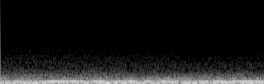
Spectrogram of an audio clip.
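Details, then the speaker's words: Car on factory-fitted Goodyear tyres, coasting off throttle on asphalt with all windows closed: deep constant rumbling drone; excessive tyre road noise, owner attributes it to aged tyres that still have tread. "काचा सगळ्या बंद आहेत, तरी आवाज पाहू शकता तुम्ही. खूप जास्त नॉइज आहे, कारण की आता जुने झालेत फार जास्त टायर."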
